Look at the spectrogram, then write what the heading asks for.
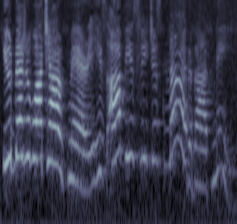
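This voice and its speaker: Radio play: breezy, sociable English woman, forceful sharp tone, lively swoops, brisk and playful. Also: very high-pitched, heavily acted. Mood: teasing. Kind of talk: British radio drama acting.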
